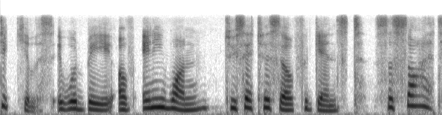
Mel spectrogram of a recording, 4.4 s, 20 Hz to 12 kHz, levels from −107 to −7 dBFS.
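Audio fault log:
No faults are heard in this speech clip. It passes through the AMR wideband (HD Voice) codec with little audible trace, and the band ends near 7.1 kHz; it runs at one of the codec's top rates, around 23.85 kbit/s.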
